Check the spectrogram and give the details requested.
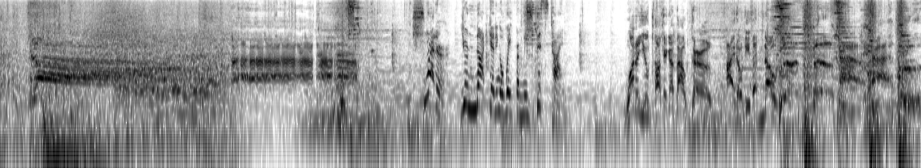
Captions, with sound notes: [screaming] [laughing] Shredder, you're not getting away from me this time. What are you talking about, girl? I don't even know- [grunting]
